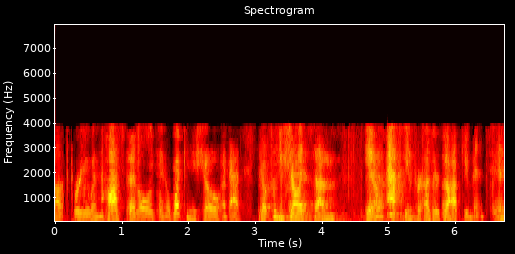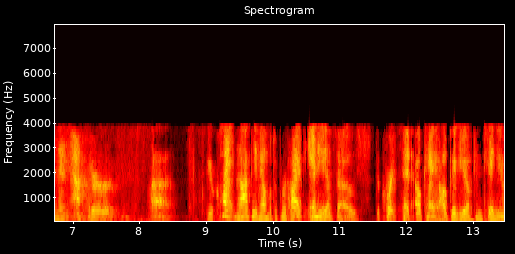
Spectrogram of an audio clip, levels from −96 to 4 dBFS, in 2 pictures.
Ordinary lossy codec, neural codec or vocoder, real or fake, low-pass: AAC, 16 kbps; codec, 16 kHz, 2 kbps, FreqCodec, smaller model; fake; 7.2 kHz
